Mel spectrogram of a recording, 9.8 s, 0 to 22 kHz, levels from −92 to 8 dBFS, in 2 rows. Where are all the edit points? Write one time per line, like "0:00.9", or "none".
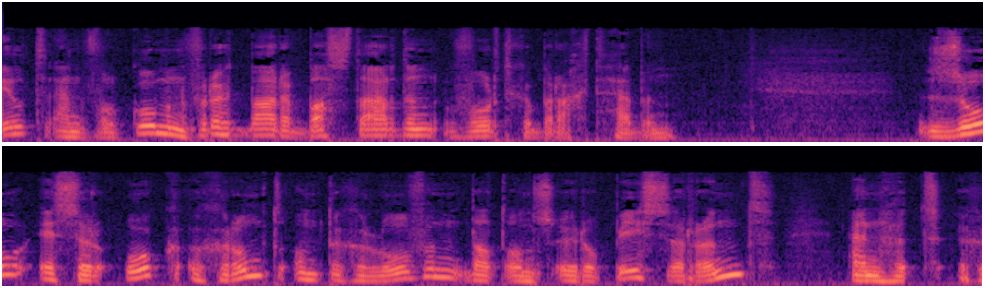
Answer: none

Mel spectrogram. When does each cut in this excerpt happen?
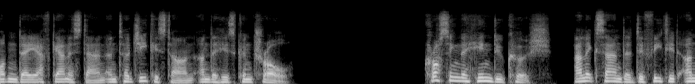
none

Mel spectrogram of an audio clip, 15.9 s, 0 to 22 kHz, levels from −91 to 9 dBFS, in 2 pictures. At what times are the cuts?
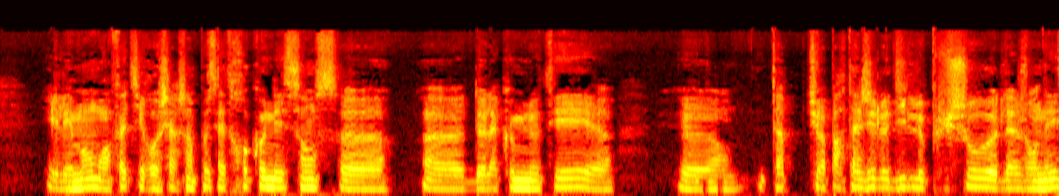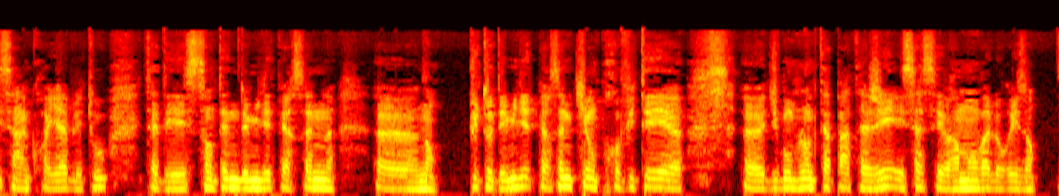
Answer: none

